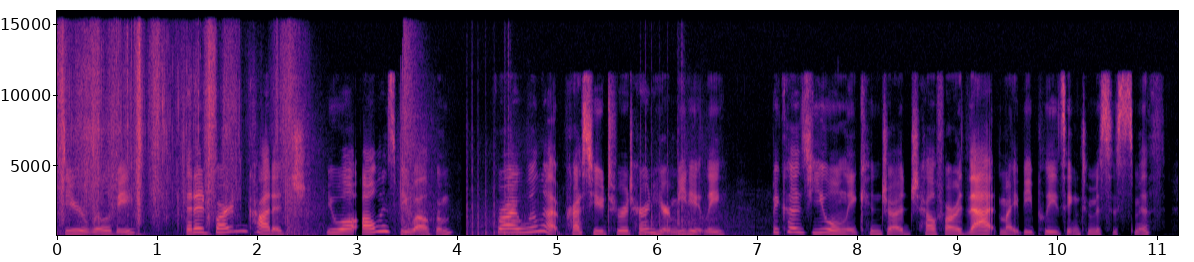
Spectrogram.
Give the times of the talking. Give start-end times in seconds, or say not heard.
0.1-10.9.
